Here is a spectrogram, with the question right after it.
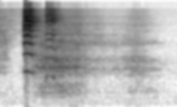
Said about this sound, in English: Squeaker. Dog toy.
